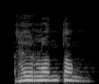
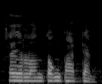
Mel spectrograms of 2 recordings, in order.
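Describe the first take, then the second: First: Sung out loud and high like a street hawker; vendor's call. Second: Said in the usual way. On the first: Retold or imitated. Street vendor calling out wares.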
